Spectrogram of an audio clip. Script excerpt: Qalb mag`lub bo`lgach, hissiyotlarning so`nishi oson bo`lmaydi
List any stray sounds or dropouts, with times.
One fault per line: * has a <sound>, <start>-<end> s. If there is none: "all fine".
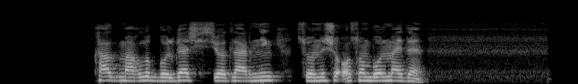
all fine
